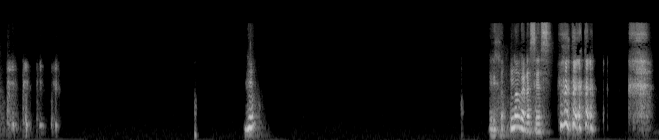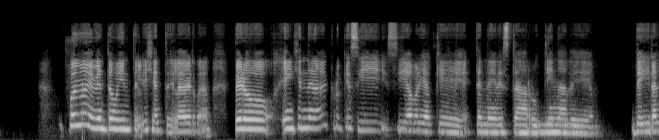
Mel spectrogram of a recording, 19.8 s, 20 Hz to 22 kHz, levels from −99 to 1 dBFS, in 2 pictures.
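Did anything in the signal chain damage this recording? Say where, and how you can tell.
Yes. DAB burbling at the codec stage mars the speech at 11.12 s and from 16.66 to 16.73 s, with short blips of noise in single sub-bands. Uncorrected reception bit errors corrupted the MP2 audio data. Unlike packet loss, nothing drops out.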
